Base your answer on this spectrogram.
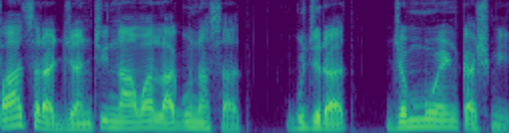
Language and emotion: Goan Konkani, neutral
